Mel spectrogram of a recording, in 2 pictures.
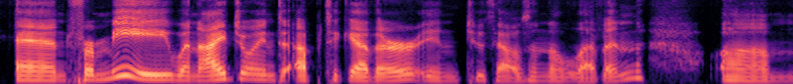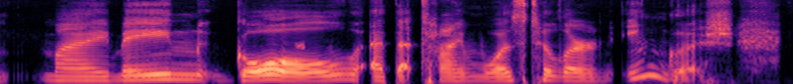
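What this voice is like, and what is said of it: Spanish accent in English. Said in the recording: “I still have my Spanish accent.”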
